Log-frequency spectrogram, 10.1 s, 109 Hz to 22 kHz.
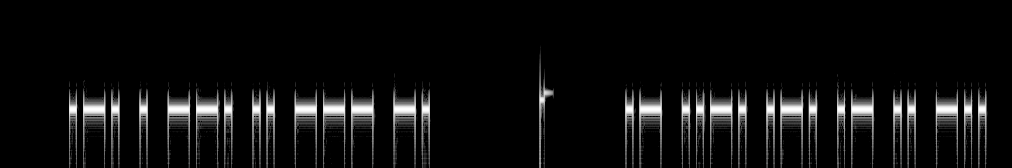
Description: Morse code, heard as a keyed tone, about 17 wpm, 700 Hz. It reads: REGION AFRAID
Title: Sentences from Top 1500 Words - New Word Drill - 17wpm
